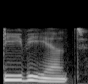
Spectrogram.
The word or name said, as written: deviant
